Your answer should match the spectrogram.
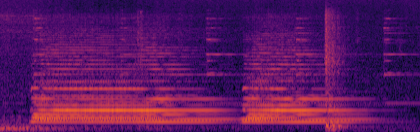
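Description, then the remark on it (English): A MARC commuter train, pulling into West Baltimore MARC station after the ride from Penn Station, sounds its horn in two long, loud blasts, the second cut short by a sharp burst, with a low rail rumble underneath and no voices. “We're getting ready to pull into the station now, so let's go take a look at some of the new improvements at the station.”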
